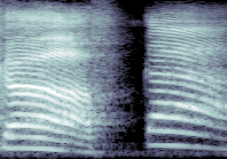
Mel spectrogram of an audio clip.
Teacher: کیاف نہیں ہے، یہ باریک کاف ہے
